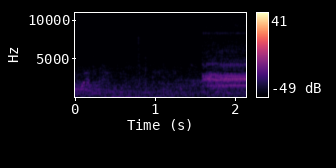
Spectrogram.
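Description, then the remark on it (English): A loud arena buzzer blares for the final half-second or so, sounded for the PA announcer, a steady harsh tone cutting abruptly over a noisy crowd of student sections and the murmur of voices. “as we get the buzzer to sound for the PA announcer to do his thing.”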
